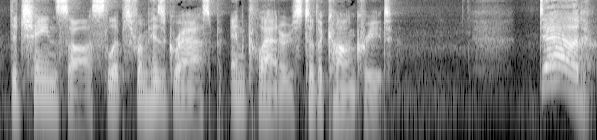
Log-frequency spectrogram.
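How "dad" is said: high, breathless cry of Dad; breathless shout. Acted. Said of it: "Matt shouts breathlessly".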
